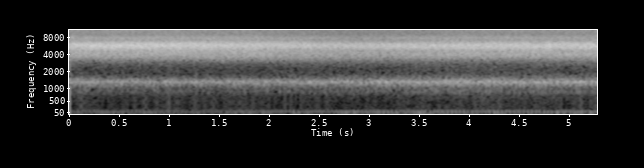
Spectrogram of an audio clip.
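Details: A Brood X emergence chorus of periodical cicadas recorded on a walk: an even, continuous high-pitched buzzing wall of sound with a lower sustained whine, holding steady with no pauses.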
